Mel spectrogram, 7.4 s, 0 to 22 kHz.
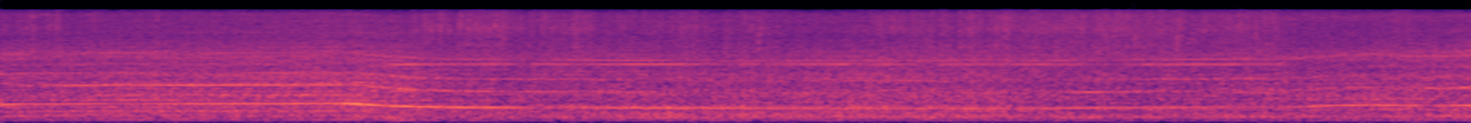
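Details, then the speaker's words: Dyson Big Ball Animal CY23 cylinder vacuum, three months old, with turbo brush head: steady roar carries a loud whistle from air leaking at a hose joint, dropping in pitch as the head is pulled backwards. "So if you notice that when I pulled it backwards, there was that loud whistling noise, like a. And that noise was basically the noise that it's making where it's leaking from that joint here."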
